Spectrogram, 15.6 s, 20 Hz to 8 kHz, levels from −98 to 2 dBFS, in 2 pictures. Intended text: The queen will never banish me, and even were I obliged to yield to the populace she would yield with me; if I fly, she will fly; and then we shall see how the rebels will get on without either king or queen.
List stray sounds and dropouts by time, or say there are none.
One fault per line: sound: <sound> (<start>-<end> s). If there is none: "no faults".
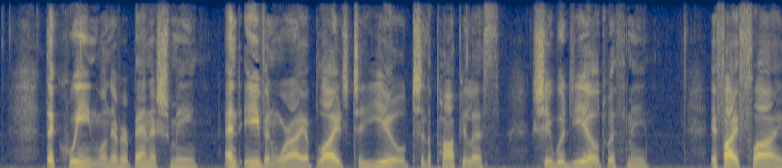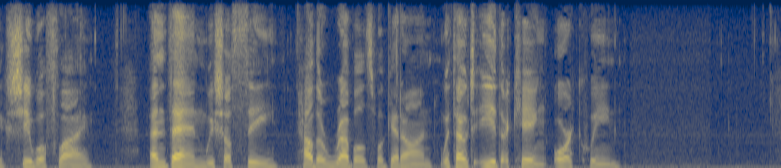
no faults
